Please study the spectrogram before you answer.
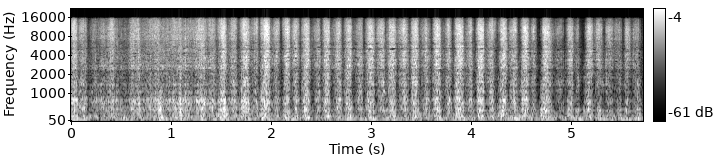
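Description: A wooden-handled brush with stiff pale bristles, held in gloved hands, scrubs back and forth over the knit mesh textile upper of a hollow white sneaker resting on a towel, with little foam. About 16 brisk, evenly paced strokes produce a dry, bright, hissing scratch with a faint hollow undertone from the shoe.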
